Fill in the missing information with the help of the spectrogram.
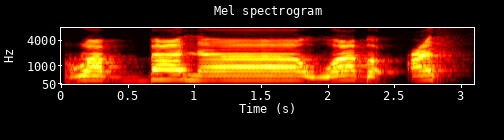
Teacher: با ساکن پر ہم کلکلا کریں گے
